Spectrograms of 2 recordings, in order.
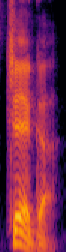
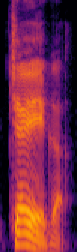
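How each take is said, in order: First: The first vowel is a single plain vowel. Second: The first vowel glides as a thick diphthong. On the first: This is the standard textbook form. "in your textbook it says 这个" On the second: This is how people in Beijing say it. "it almost becomes a diphthong, where you have two vowel sounds stuck together"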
